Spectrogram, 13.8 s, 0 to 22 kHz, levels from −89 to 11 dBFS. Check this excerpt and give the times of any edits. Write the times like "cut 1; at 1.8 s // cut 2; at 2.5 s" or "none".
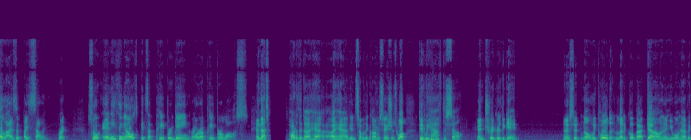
cut 1; at 1.5 s // cut 2; at 5.0 s // cut 3; at 6.1 s // cut 4; at 9.4 s // cut 5; at 11.6 s // cut 6; at 12.0 s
